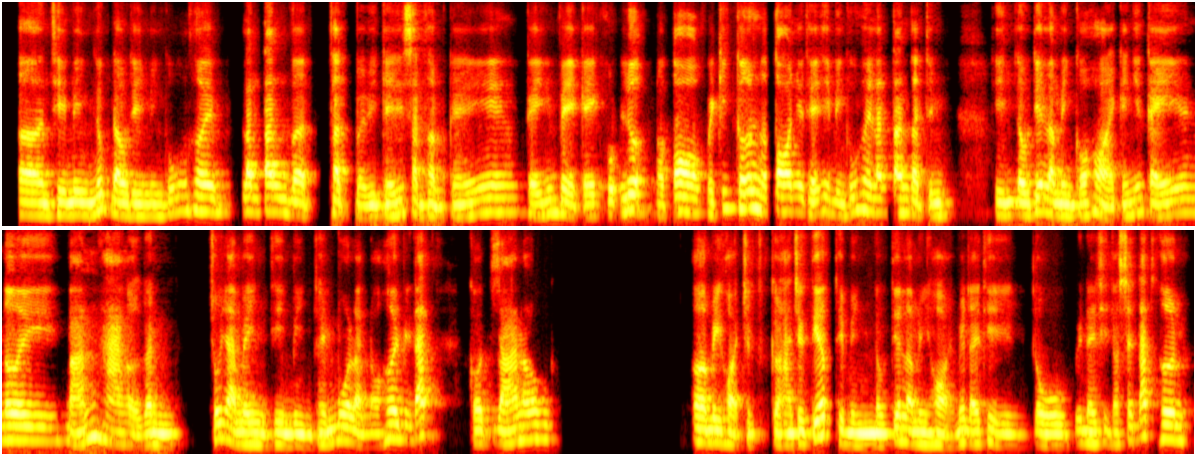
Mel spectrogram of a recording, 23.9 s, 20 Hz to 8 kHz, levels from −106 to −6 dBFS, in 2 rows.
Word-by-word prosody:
Ờ, 120 -2 +3
thì 120 +1 -1
mình 120 0 +1
lúc 165 +1 -1
đầu 115 -6 +4
thì 115 -1 -1
mình 110 0 -5
cũng 150 +5 -7
hơi 150 -2 +2 0.3
lăn 145 -1 +2
tăn 145 -2 +3
vật 120 -3 +1
thật, - - +2
bởi 105 - -5
vì 105 0 -1
cái 115 +4 -1
sản 140 - +2
phẩm 190 -1 0
cái 120 +4 -3 0.4
cái 115 +3 -2
về 120 -5 +2
cái 110 0 0
khối 130 - 0
lượng 165 +3 +1
nó 110 - -3
to, 155 - +7 0.3
với 125 - -3
kích 180 0 -5
cỡ 170 - +4 0.2
nó 145 - +1
to 150 - +7
như 145 - -2
thế 125 -2 -1
thì 150 - -5
mình 120 -3 -6
cũng 145 +5 -6
hơi 165 -2 -1
lăn 140 -1 0
tăn 140 - +4
thật. 125 -3 +2
Thì 115 - -5 0.6
thì 120 0 -1
đầu 115 -1 +4
tiên 150 +4 +2
là - - +4
mình 115 -2 +1
có 110 +2 0
hỏi 95 -4 0
cái 110 - -4
những 140 +3 -7
cái 120 +2 0
nơi 140 -1 +1
bán 140 +9 0
hàng 115 -9 -1
ở 100 -3 -4
gần 105 0 +1 0.3
chỗ 155 - 0
nhà - - +3
mình 110 -1 0
thì 110 0 -2
mình 100 -1 0
thấy 110 - -3
mua 140 +4 0
là 130 - +1
nó 105 - -7
hơi 155 +8 +1
bị 155 -1 -7
đắt, - - +4 0.4
có 120 - -1
giá 120 +2 +1
nó 145 - 0 1.6
Ờ, 130 -2 +4
mình 125 -1 0
hỏi - - +1
trực 210 - -5 0.2
cửa 110 - -1
hàng 105 0 +1
trực 115 +1 +1
tiếp 185 +4 +6
thì - - -4
mình 210 -1 +4
đầu 210 0 +4
tiên 135 - 0
là 130 - +1
mình 110 -1 -1
hỏi 110 - -1
bên 125 - -3
đấy 115 0 0
thì 105 -5 -5 0.2
đồ 105 -2 -1
bên 120 0 -7
đấy 110 -1 -1
thì 120 - -9
nó 110 - -6
sẽ 145 +7 +1
đắt 185 - +3
hơn 150 -1 +4
120 Hz, 245 wpm, -22 LUFS, 110-145 Hz, 1.6 s, to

